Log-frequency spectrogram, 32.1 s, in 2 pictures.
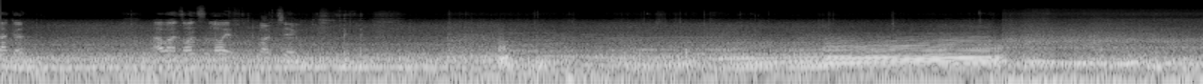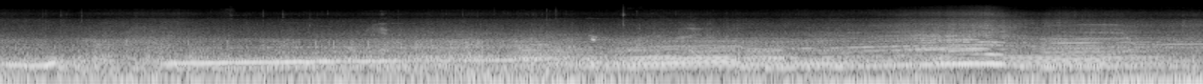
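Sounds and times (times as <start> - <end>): road and tyre rumble: 0.0 - 32.0
car engine accelerating: 3.1 - 32.0.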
